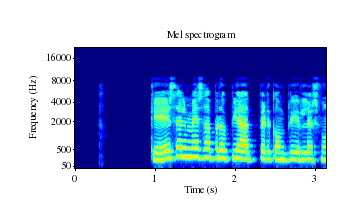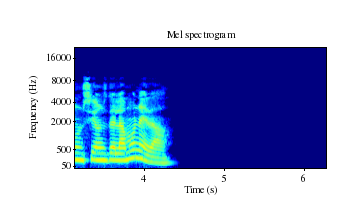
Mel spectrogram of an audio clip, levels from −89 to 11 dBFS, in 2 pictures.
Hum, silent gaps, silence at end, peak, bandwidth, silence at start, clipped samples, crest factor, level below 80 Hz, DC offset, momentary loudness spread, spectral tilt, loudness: none; none; 1.95 s; -8 dBFS; 9.4 kHz; 0.95 s; under 0.1%; 20 dB; -76 dBFS; under 0.1%; 7 LU; -4.5 dB/octave; -25 LUFS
